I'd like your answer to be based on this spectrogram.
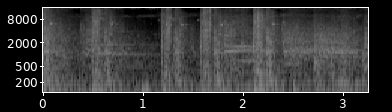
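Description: Automatic gunfire in the Call of Duty Modern Warfare 3 Spec Ops mission, several fast bursts of shots cracking loudly over a steady game background, close and dense, with no talking.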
